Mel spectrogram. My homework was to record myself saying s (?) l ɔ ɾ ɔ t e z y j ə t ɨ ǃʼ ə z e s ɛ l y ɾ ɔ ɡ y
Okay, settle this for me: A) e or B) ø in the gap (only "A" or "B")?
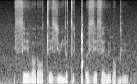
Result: A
